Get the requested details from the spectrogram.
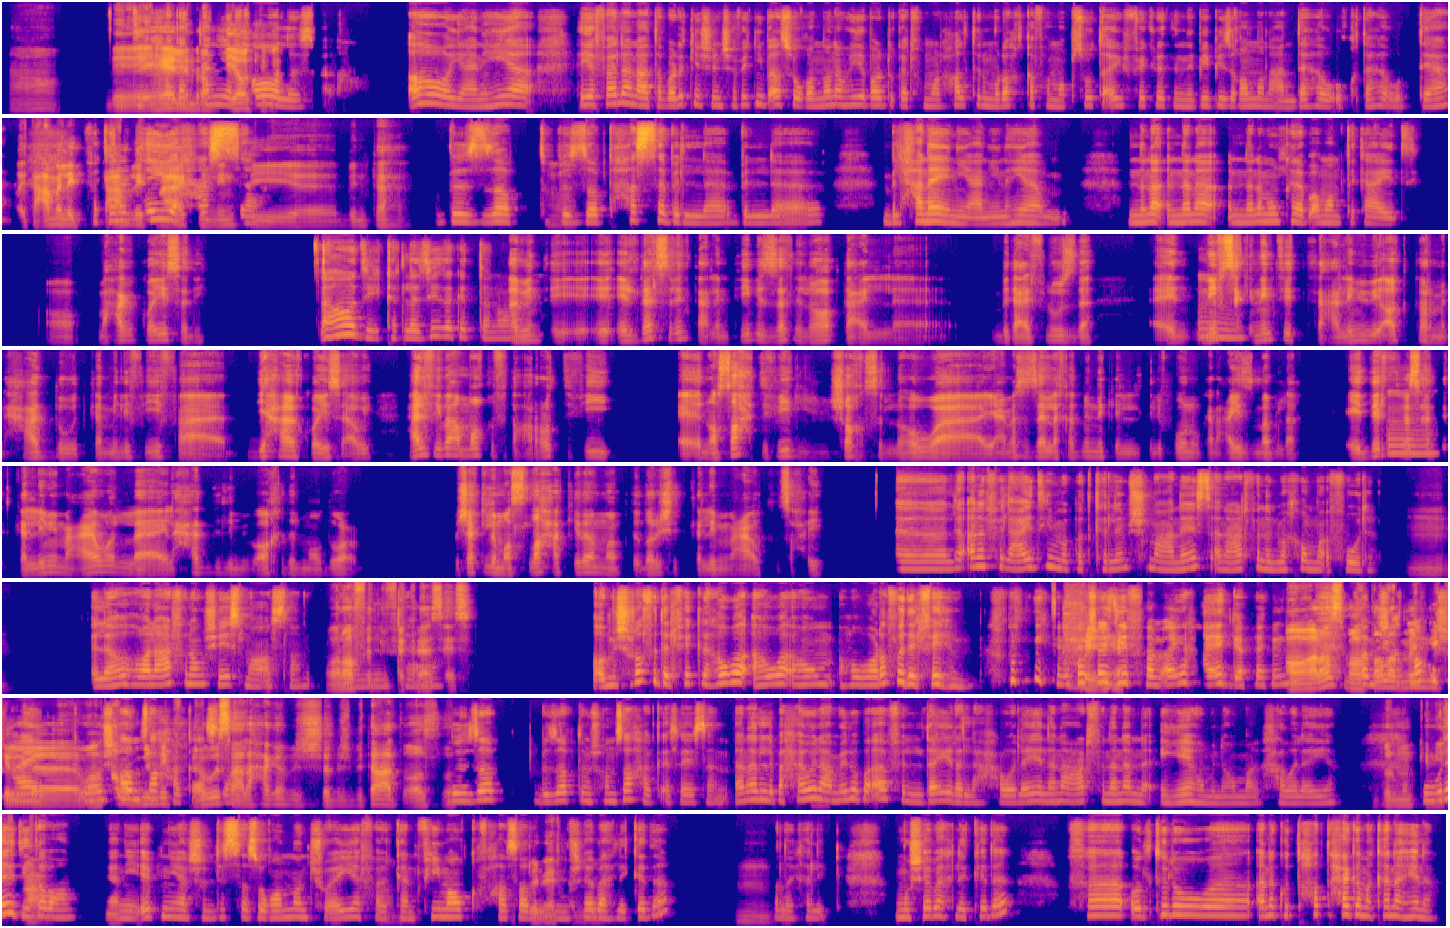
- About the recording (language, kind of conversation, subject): Arabic, podcast, إيه أول درس اتعلمته في بيت أهلك؟
- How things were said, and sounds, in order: in English: "baby"; giggle; laughing while speaking: "يعني هو مش عايز يفهَم أي حاجة، فاهمني؟"; laughing while speaking: "صحيح"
